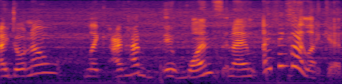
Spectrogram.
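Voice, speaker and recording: A woman talks over noticeable background noise. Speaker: booktuber. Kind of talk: casual vlog chat. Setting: at home. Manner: fast.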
